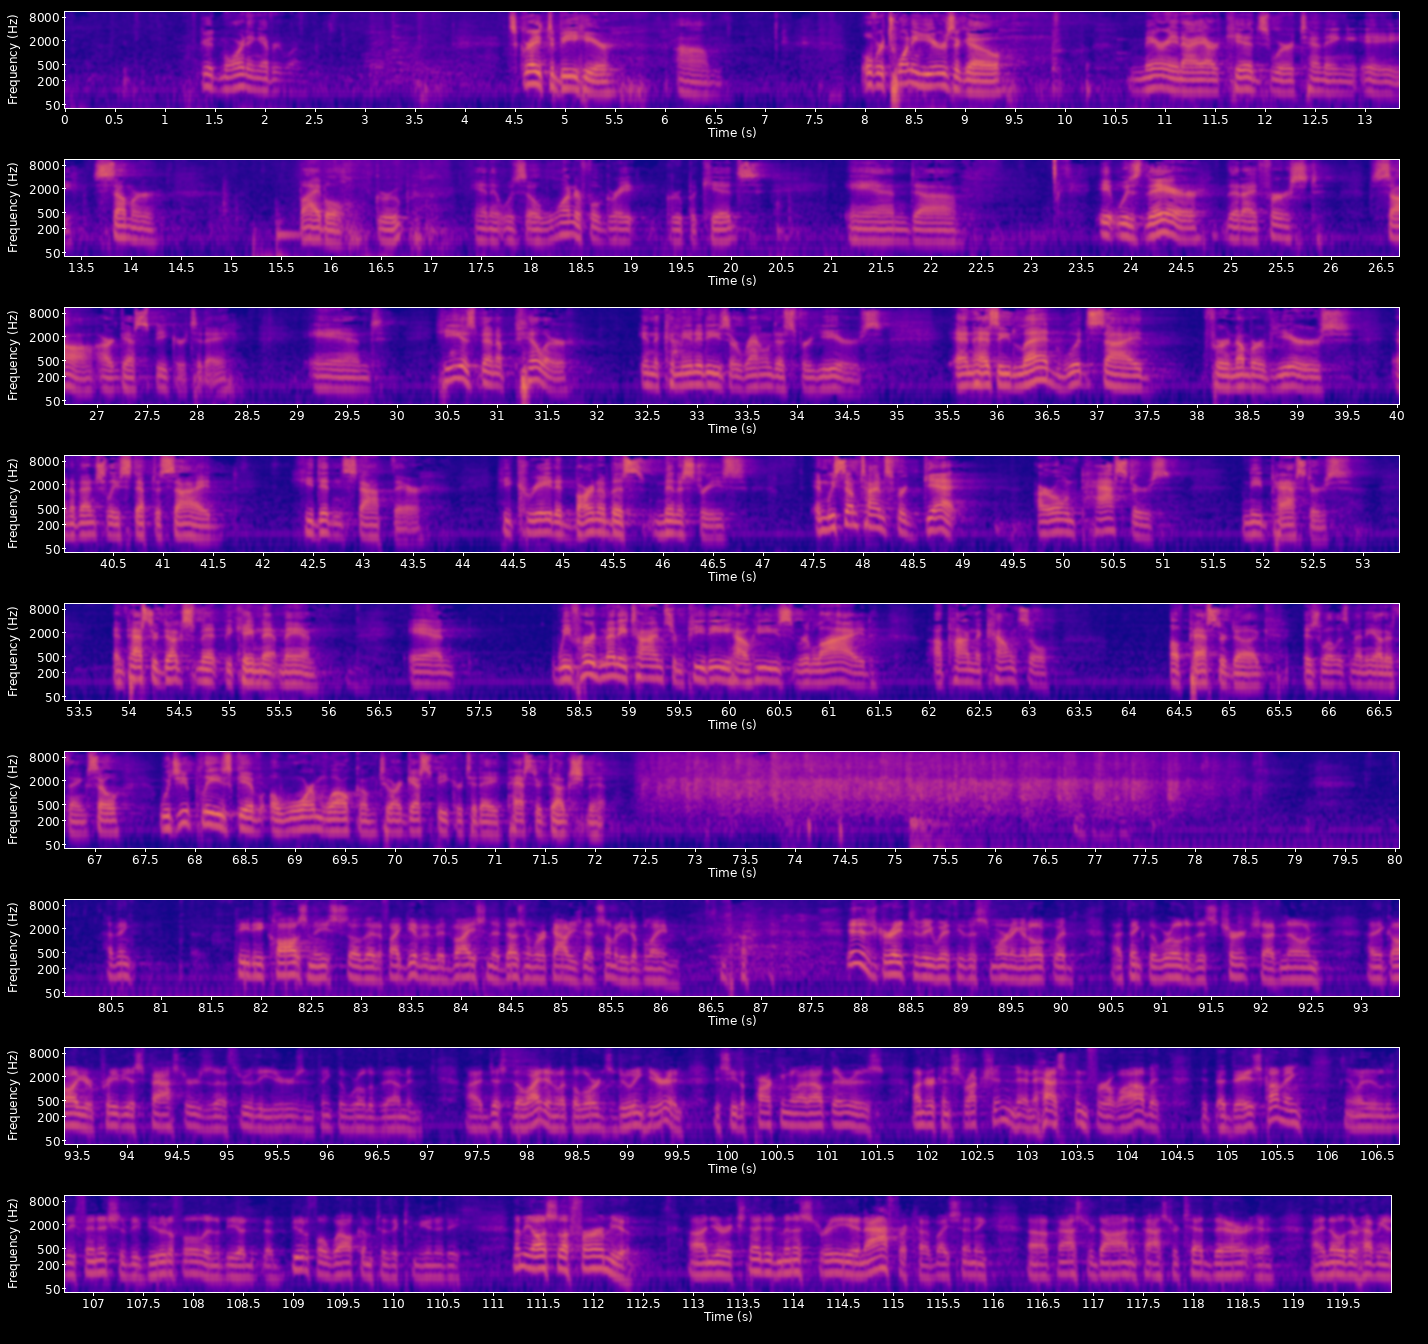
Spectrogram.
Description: There are no online notes for this sermon.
